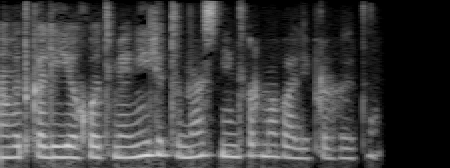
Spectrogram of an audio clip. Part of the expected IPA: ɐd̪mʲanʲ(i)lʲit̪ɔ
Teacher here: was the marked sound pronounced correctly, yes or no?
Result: yes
